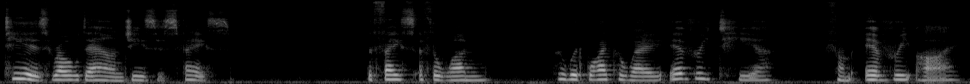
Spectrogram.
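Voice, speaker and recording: An older woman reads a children's storybook aloud at an unhurried, slow pace. Her voice is gentle and hushed and sits at a middle pitch. At times she falls to a soft near-whisper. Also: fairly even intonation, vocal fry.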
